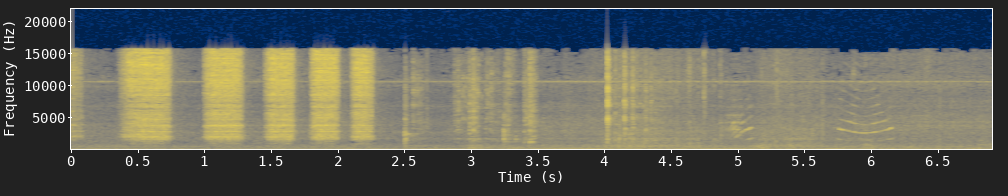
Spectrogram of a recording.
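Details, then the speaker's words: 2017 Toyota Hilux at its 10,000 km service, about 170,000 km: repeated dry rasping rub in bursts about twice a second, then fading; front axle shaft seal groan, stopped by spraying lubricant on the axle shaft. "tu viu aí moçada pronto parou para o segredo dica de um milhão de dólares em esse gemido da Hilux aí é só passar o spray de Garça Branca ali no semi-eixo ó"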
